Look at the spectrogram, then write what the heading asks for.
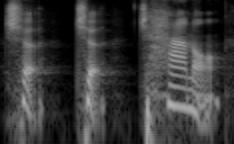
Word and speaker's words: channel: Notice the pronunciation here. Ch-ch channel. Not sh channel.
